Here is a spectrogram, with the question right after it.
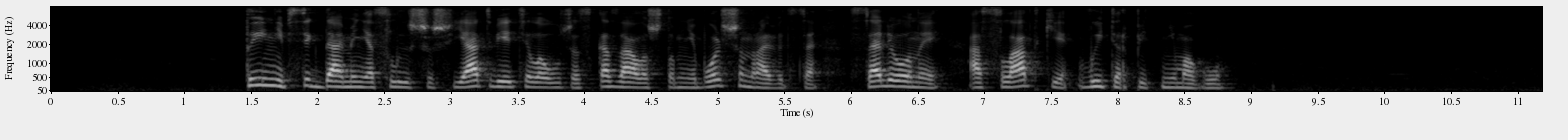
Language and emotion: Russian, angry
